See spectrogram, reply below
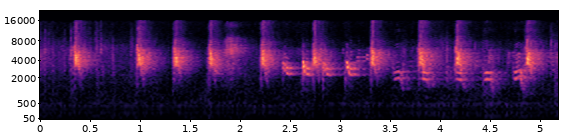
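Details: Unusual sound from a sooty-headed bulbul: bright high chirps at first, then a run of quicker warbled notes in a lower, twangy register, separated by brief pauses, over a faint low hum.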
